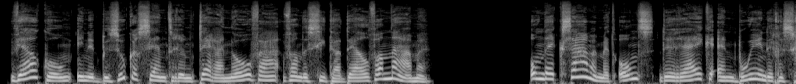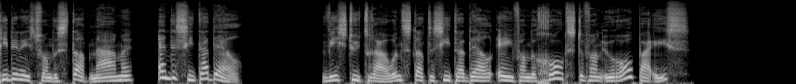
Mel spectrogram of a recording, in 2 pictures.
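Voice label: Dutch, female, narration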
